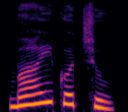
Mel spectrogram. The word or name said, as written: ಬಾಯಿಕೊಚ್ಚು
